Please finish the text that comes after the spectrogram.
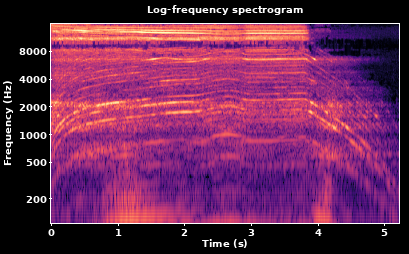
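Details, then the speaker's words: E-bike hub motor after swapping controller hall and phase wires to the correct combination, drawing 1.6 A: a clean, steady, quiet whir that starts smoothly without hesitation and winds down evenly; motor and controller are matched. "If you notice the startup of the motor, nice and smooth, no hesitation."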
